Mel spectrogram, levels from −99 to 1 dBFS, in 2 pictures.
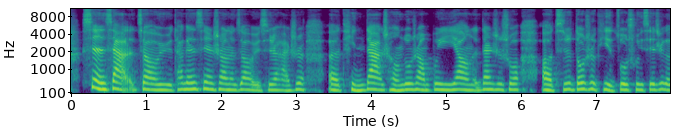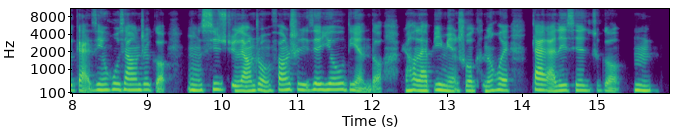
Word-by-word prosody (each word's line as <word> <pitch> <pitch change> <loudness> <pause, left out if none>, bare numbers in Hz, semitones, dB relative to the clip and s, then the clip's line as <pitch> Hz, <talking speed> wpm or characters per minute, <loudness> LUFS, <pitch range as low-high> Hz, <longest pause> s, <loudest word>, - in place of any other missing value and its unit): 线 260 -7 +6
下 245 0 +5
的 - - -2
教 225 -1 +1
育， 210 -1 +1
它 225 +4 -3
跟 240 +1 +3
线 245 0 +1
上 225 -1 0
的 210 -1 -1
教 220 -1 -1
育 200 -1 -2
其 200 +3 -3
实 210 - 0
还 195 -2 -3
是， 225 +3 -1 0.3
呃， 210 -2 +2
挺 200 0 0
大 235 -1 +4
程 210 -1 0
度 225 +1 +2
上 215 -2 0
不 225 - -2
一 215 -1 +1
样 220 -2 +1
的， 205 - -3
但 230 +2 +1
是 220 0 -2
说， 220 +1 -2 0.3
呃， 210 -2 +3
其 205 +4 -3
实 235 - 0
都 235 +3 +3
是 240 0 0
可 225 - -16
以 210 -5 +1
做 215 +4 +1
出 215 +1 -4
一 210 - 0
些 220 +2 -1
这 230 +2 -2
个 215 -2 0
改 - - -1
进， 210 +1 0
互 230 +1 -1
相 215 -1 +1
这 215 0 -2
个， 200 - -4 0.3
嗯， 205 -1 +1
吸 230 +3 0
取 220 -3 -3
两 180 +1 +2
种 195 -4 -2
方 210 +3 0
式， 220 -1 -2
一 205 - -3
些 220 +1 +2
优 225 +1 +1
点 215 0 -2
的， - - -6 0.3
然 190 0 0
后 205 - +2
来 185 -1 +3
避 210 +4 +1
免 180 -3 0
说 185 0 -2
可 180 - -13
能 180 +3 -1
会 200 -2 0 0.3
带 215 -2 +5
来 - - +1
的 190 - +1
一 200 - +1
些 195 0 -2
这 190 0 -10
个 90 - -6 0.2
嗯， 190 -2 -1
215 Hz, 290 characters per minute, -20 LUFS, 200-225 Hz, 0.3 s, 线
